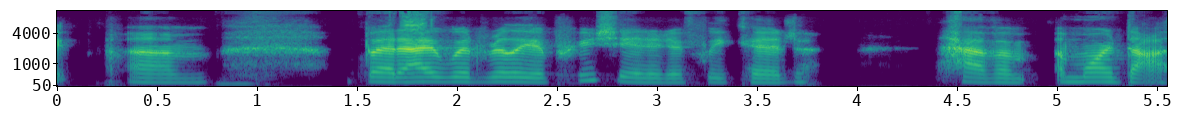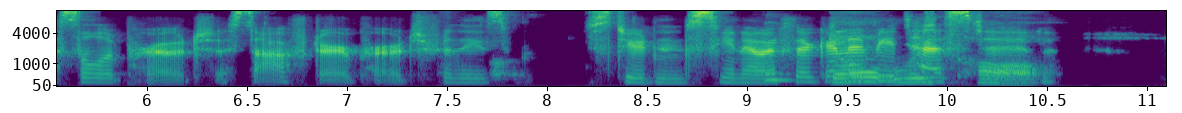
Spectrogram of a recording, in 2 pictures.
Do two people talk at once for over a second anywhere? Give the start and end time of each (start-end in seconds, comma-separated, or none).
9.1-10.6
